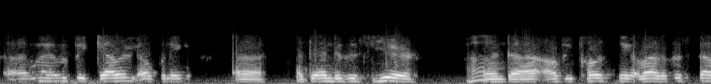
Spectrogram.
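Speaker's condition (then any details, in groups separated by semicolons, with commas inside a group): Cerebral palsy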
